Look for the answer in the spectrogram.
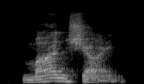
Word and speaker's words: Mondschein: Monshine.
